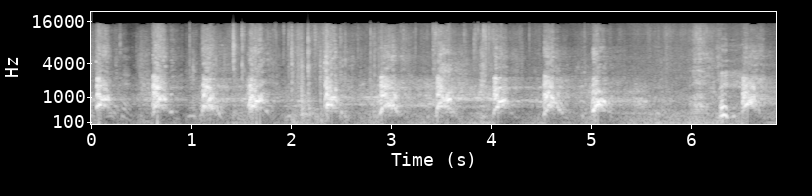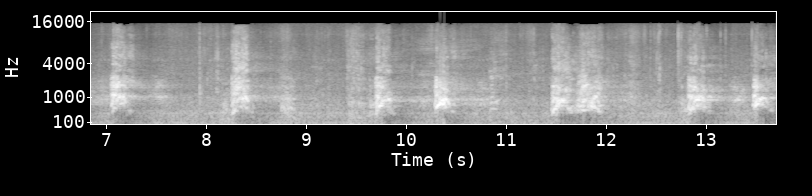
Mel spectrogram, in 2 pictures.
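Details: Dogs playing with a balloon; repeated short sharp barks roughly every half second, steady and even throughout, with faint household background.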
